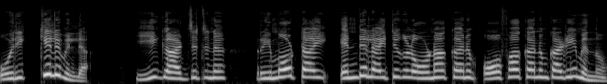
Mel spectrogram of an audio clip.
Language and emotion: Malayalam, surprised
